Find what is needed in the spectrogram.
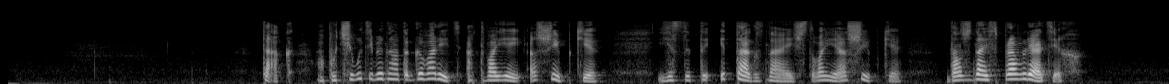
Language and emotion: Russian, angry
